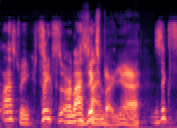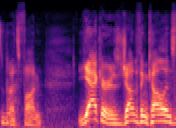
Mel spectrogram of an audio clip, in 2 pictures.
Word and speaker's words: ZHXB: How would you say that phonetically? You go ZHXB? I think we did that last week. Last time. Yeah. Zixba.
